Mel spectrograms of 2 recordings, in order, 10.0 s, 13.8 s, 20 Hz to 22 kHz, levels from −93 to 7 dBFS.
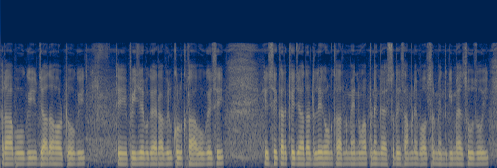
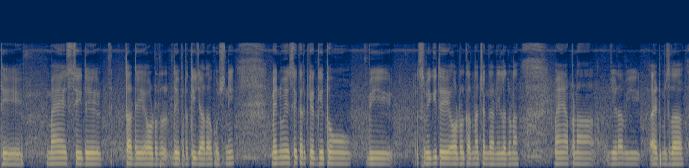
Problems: background sounds at intervals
